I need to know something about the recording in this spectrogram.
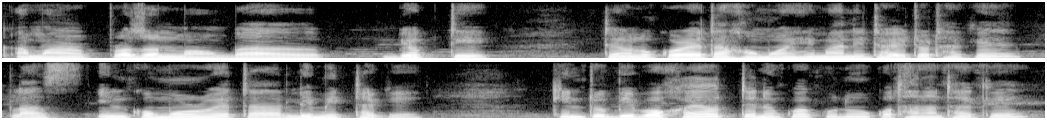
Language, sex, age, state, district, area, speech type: Assamese, female, 45-60, Assam, Dibrugarh, rural, spontaneous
